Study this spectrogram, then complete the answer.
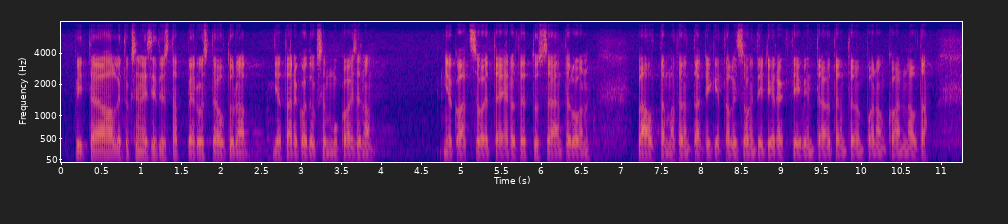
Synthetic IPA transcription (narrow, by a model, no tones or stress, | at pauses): pit̪æːhɑlːit̪uksenesit̪yst̪æppeɾust̪elt̪unɑjɑt̪ɑrko̞jt̪uksemmukɑisenɑ | jɑkɑt̪so̞ːet̪ːæe̞hdot̪et̪ːusæːnt̪elyonʋælt̪ːæmæt̪ønt̪ɑdiɡit̪ɑliso̞int̪idiɾekt̪iːʋint̪æyt̪ænt̪ø̞ːmpɑno̞ŋkɑnːɑlt̪ɑ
